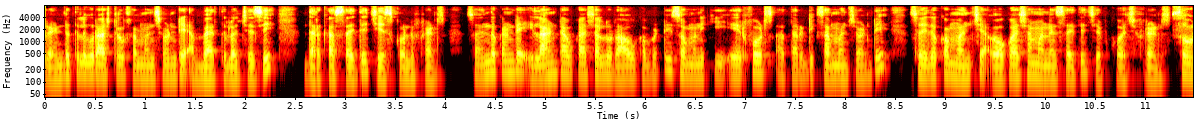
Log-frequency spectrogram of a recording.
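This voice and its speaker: A man with a Telugu accent presenting job information as an online host, mixing in English terms and addressing listeners as friends. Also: medium pitch. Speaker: job-news YouTube host. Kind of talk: informational narration of a job notification.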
